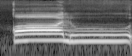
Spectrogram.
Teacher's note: قاف کے اوپر زبر، ساتھ الف حرف مدہ، لام کے اوپر پیش، ساتھ واو ساکن، واو مدہ، تو دونوں کو لمبا کر لیا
